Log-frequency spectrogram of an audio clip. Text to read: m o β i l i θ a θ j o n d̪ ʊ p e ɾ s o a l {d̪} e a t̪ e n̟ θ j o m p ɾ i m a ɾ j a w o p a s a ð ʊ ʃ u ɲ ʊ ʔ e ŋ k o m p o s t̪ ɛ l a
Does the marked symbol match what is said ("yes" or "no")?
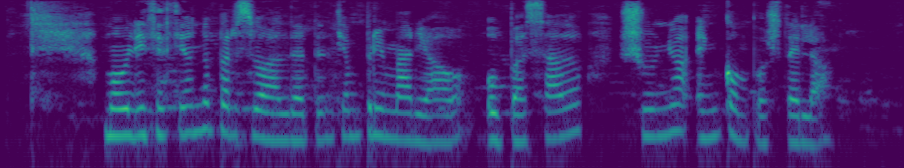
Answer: yes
